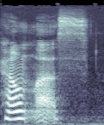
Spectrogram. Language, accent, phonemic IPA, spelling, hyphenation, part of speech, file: English, US, /ˈkaʊntləs/, countless, count‧less, determiner / adjective, En-us-countless.ogg
- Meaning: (determiner) A huge and uncountable number of; too many to count; innumerable; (adjective) 1. Synonym of uncountable 2. Too large to be counted to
